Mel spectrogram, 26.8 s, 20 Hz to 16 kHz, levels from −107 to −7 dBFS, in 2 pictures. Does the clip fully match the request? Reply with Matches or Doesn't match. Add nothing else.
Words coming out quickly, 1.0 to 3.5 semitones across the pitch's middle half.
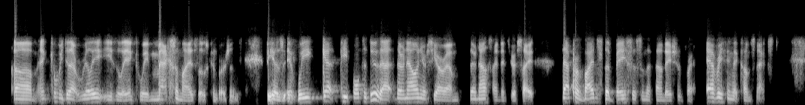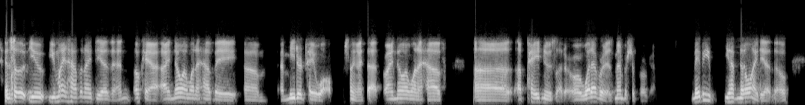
Doesn't match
